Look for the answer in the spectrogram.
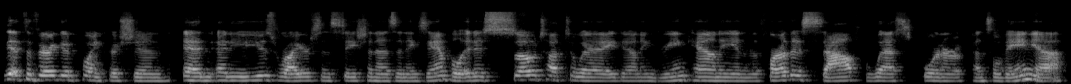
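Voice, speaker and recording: A woman's voice: lowish voice, fairly even intonation, normal speed, hardly any pauses, a bit bright. A woman chatting about outdoor trips in a digressive, conversational way. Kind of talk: casual conversation. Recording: voice slightly distant from mic.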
